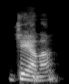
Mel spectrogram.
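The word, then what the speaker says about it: Janna: Jana. Jana. Okay. As Okay, you know, beautiful. for my whole life, I've said it's like Jana banana.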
